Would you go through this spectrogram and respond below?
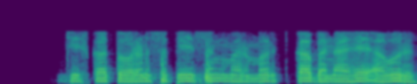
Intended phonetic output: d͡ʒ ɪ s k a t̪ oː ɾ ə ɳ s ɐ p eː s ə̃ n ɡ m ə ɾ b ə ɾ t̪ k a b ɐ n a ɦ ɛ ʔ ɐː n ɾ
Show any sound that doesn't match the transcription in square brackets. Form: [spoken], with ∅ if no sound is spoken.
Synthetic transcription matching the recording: d͡ʒ ɪ s k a t̪ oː ɾ ə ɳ s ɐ p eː s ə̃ [ŋ] ɡ m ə ɾ [m] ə ɾ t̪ k a b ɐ n a ɦ ɛ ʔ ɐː [∅] ɾ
